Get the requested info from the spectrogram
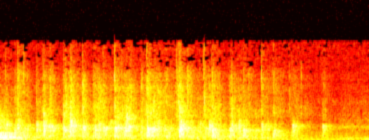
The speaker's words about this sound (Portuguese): Dê mais um forte aplauso ao Senhor.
